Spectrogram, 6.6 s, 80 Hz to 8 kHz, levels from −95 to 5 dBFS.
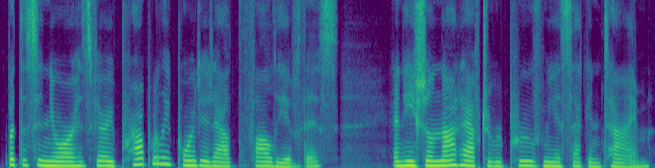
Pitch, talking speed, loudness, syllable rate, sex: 210 Hz, 210 wpm, -16 LUFS, 5.5 syllables/s, female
